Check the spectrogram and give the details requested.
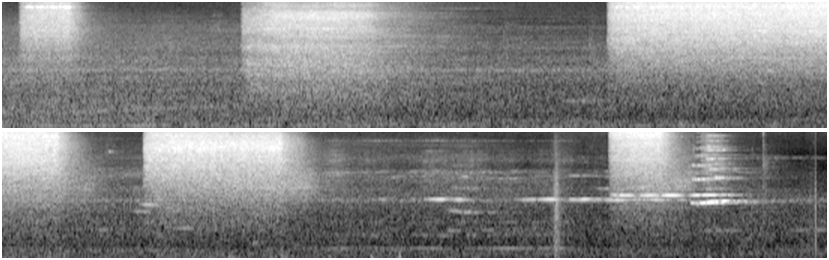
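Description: NJ Transit MultiLevel commuter train rolling slowly to a stop, its air brakes letting out several sharp bursts of hiss over a low rumble. A short high squeal comes from the wheels and brakes near the end as the train halts.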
